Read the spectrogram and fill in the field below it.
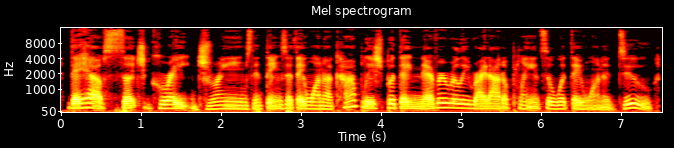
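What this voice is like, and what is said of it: Slightly hoarse voice. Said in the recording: “I'm a little hoarse.”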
